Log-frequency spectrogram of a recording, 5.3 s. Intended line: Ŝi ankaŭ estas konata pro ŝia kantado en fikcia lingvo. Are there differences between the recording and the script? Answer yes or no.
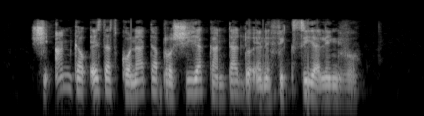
no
